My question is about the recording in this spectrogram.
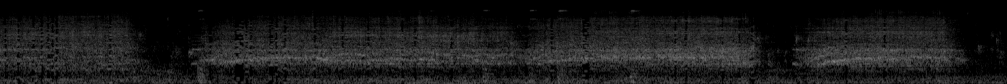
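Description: Small DC gear motors of an Arduino robot car whirring steadily as it drives. The whir cuts out briefly about one and a half seconds in and again about eight seconds in, as the car stops, then dies away just before the end.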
